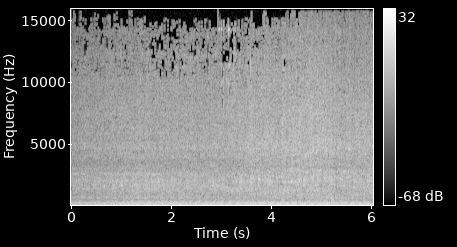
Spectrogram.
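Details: Squarebody diesel truck with dual tanks, after starting with good oil: an even, steady idle clatter with a smooth, unchanging beat and no knocks or misses.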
